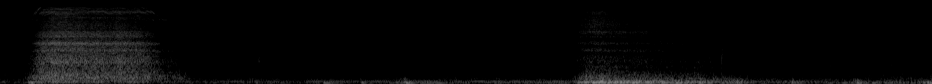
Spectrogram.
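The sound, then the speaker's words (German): Slow, deliberate breathing during a closed-eyes relaxation exercise: two long, airy breaths separated by a quiet held pause of several seconds, soft and faint against a low background hush. “Und jetzt sollst du vier Sekunden einatmen, vier Sekunden halten und vier Sekunden ausatmen mit geschlossenen Augen.”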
